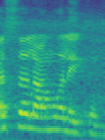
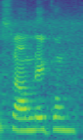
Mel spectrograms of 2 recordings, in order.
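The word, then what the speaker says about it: السلام عليكم: अस्सलाम वालेकुम शब्द है लेकिन बहुत से बहुत कम लोग होंगे जो इसको सही तरीके से प्रोनाउंस करते होंगे अस्सलाम वालेकुम अस्सलाम वालेकुम का मतलब होता है की आप पर सलामती हो और कुछ लोग कहते हैं सलाम वालेकुम तो उसका मतलब बन जाता है की आप मा जाएंगे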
